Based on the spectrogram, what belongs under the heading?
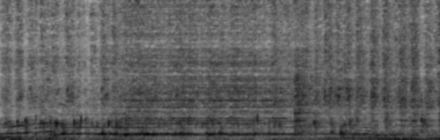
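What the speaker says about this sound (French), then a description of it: "Il faut applaudir." Clapping from a congregation at a Sunday school poem presentation in a Kananga church, dense and rhythmic, mixed with crowd voices and a sustained sung or musical tone.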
